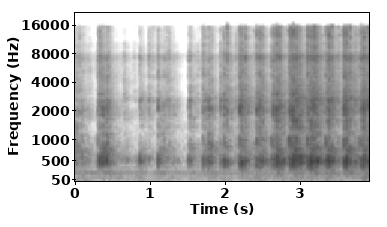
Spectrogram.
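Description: Long painted nails tap rapidly on an LED neon flamingo lamp, striking its hollow round white plastic base and the neon tube. The result is a run of sharp, hollow plastic clicks with a bright, short-ringing tone around 500 Hz. The taps grow louder and denser through the second half.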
